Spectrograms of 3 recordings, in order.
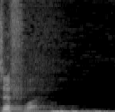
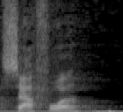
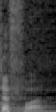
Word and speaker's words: SFWA: the pronunciation, and that it's not SAFWA or SFAFWA, it's SFWA.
